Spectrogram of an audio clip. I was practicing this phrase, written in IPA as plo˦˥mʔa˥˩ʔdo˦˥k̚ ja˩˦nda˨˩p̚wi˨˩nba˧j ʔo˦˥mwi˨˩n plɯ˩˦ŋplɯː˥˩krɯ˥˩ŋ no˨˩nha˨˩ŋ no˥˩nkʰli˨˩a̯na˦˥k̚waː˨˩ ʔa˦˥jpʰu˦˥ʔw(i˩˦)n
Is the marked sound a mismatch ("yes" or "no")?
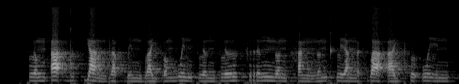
yes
